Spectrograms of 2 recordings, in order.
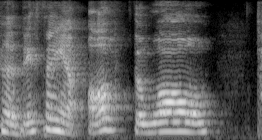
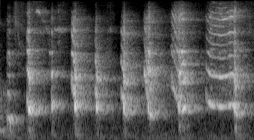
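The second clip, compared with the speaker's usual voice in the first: long high-pitched laugh, fading; big laugh after imitating the host; 6 dB quieter than usual. Real, not acted. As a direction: laugh high and let it trail. Laughing at her impression.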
